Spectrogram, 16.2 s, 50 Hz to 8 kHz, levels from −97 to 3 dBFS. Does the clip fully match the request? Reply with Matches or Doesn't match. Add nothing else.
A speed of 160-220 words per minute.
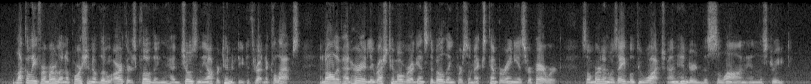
Matches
